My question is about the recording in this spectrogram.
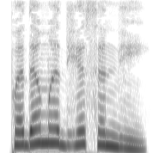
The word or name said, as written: ಪದಮಧ್ಯಸಂಧಿ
